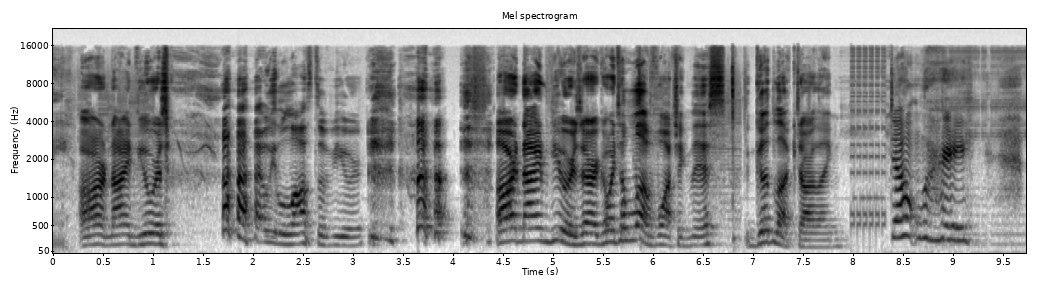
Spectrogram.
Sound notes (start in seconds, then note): 1.3 laughing; 7.9 phone ringing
